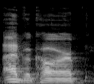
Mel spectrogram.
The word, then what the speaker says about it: advocaat: Devil's Advocate says, advocaat, pronounced advocar, is a Dutch egg-based alcoholic beverage.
